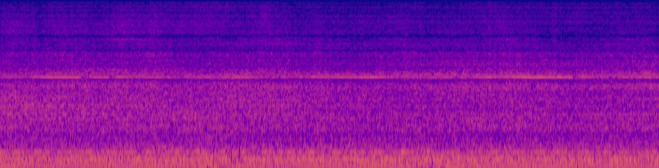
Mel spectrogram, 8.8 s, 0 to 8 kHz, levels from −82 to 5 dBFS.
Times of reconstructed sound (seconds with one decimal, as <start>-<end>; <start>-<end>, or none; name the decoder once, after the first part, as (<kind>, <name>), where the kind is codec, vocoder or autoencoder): 2.3-3.3 (vocoder, Vocos); 5.2-6.3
